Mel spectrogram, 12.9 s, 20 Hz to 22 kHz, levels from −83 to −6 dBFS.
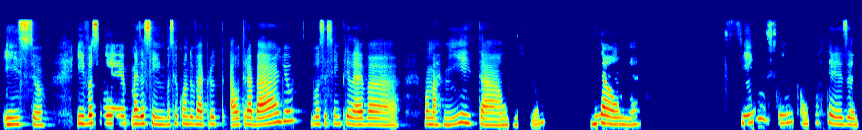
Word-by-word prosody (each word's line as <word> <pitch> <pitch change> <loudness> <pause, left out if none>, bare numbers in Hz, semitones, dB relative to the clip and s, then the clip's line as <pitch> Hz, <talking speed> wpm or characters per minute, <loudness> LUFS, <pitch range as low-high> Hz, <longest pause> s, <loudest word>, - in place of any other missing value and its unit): Isso. 205 +1 +3 0.6
E 230 - +2
você 245 +3 +7 0.4
mas 220 0 +3
assim, 225 -3 +4
você 210 +3 -2
quando 220 -1 -3
vai 210 -1 +3
para 210 +2 -4
o - - -6
tra 210 - -21
ao 190 +2 +1
trabalho, 235 +10 +3 0.2
você 220 +1 -3
sempre 225 0 -4
leva 195 - 0 0.3
uma 205 - -1
marmita, 210 +4 -2
algo 185 0 -1
assim? 200 +7 -9 0.7
Não, 220 -2 +3
né? 200 +1 -6 1.5
Sim, 235 +1 0 0.2
sim, 260 -5 -5
com 110 -1 -6
certeza. 210 -6 -2
210 Hz, 120 wpm, -23 LUFS, 200-235 Hz, 1.5 s, você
